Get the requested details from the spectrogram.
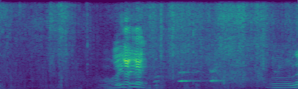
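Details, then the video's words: Pet goats: one loud, quavering bleat with a wavering, vibrato-like tone rises and falls near the middle, followed by shorter steady tonal calls, with people talking throughout. "Mga alaga kung kambing"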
